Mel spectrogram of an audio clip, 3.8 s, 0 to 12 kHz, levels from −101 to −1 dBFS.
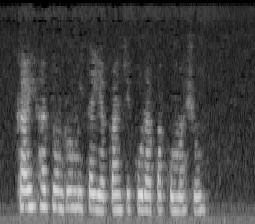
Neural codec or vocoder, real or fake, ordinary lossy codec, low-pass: vocoder, 24 kHz, 100 mel bands, Vocos; fake; AAC, 32 kbps; 10.8 kHz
